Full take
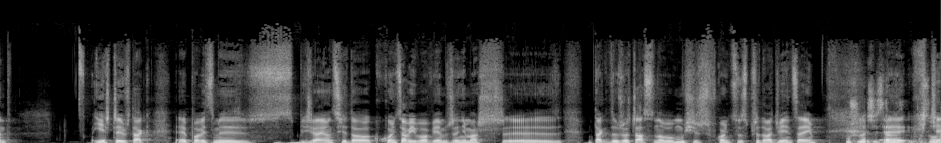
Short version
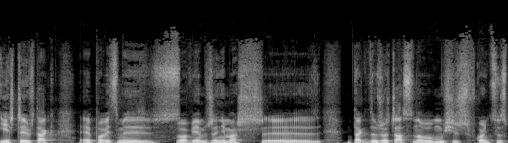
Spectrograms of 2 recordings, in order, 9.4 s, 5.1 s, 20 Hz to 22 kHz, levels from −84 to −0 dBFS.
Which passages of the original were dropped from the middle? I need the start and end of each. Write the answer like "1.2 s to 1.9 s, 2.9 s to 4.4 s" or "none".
2.7 s to 4.2 s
